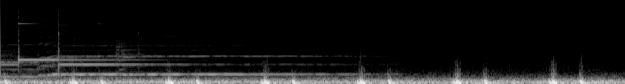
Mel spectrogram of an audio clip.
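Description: Heartbeat sound effect: a low double thump (lub-dub) about once a second, under sustained ambient music notes that fade out about four seconds in.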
